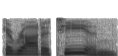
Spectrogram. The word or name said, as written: Herodotean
